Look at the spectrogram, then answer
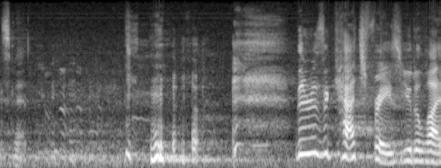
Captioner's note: laughing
